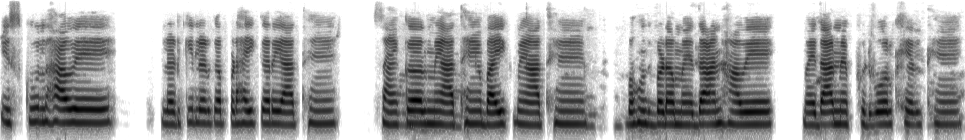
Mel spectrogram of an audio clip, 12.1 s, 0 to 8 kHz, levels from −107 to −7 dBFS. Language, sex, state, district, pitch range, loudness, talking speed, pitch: Chhattisgarhi, female, Chhattisgarh, Jashpur, 230-250 Hz, -17 LUFS, 105 wpm, 240 Hz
